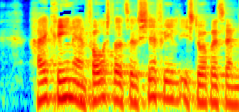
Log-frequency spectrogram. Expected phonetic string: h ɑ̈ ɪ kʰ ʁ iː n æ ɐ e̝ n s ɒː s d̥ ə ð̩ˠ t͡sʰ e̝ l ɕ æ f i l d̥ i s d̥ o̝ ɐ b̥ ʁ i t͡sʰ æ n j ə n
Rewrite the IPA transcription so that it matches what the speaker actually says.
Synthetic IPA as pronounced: h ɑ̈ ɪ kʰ ʁ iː n æ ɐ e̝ n f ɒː s d̥ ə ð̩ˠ t͡sʰ e̝ l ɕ e f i l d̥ i s d̥ o̝ ɐ b̥ ʁ i t͡sʰ æ n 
